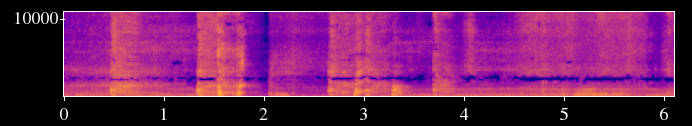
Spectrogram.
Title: Girl coughing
